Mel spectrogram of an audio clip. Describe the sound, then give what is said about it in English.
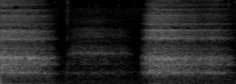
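A voice imitates heavy drunk breathing: two loud, rough, drawn-out breaths separated by a short pause, each a harsh airy rush that swells and then drops away. “I sat down, and I was just like, doing that drunk breathing, like,”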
